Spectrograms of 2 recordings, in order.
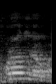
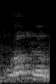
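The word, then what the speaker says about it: قرآن: 보통 우리가 코란이라고 알고 있는데 발음이 꾸란이라고 그래요.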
